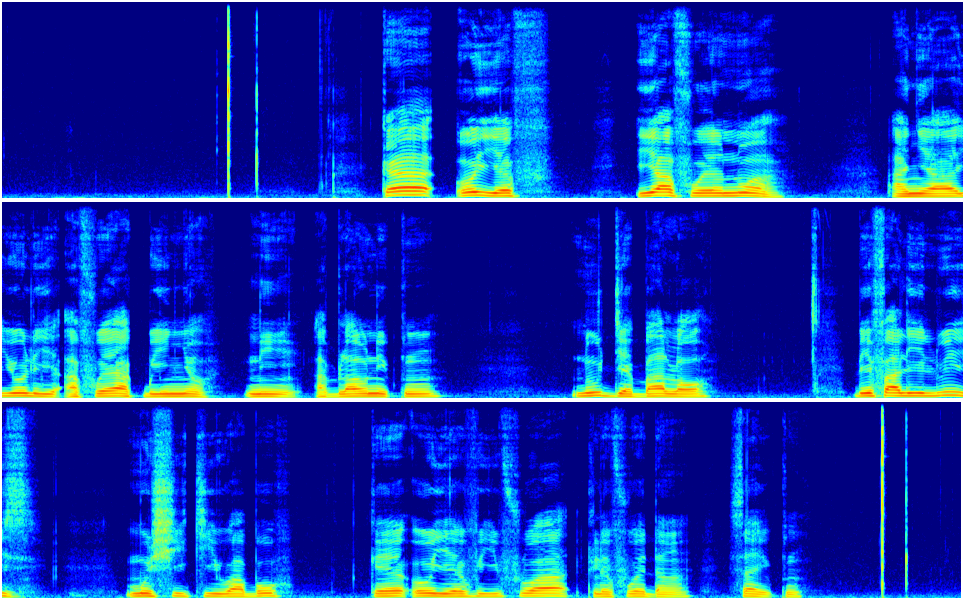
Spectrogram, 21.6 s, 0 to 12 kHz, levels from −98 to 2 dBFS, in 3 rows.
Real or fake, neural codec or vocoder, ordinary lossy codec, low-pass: real; none; none; none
